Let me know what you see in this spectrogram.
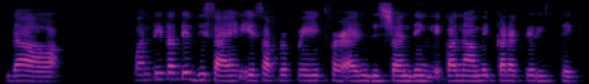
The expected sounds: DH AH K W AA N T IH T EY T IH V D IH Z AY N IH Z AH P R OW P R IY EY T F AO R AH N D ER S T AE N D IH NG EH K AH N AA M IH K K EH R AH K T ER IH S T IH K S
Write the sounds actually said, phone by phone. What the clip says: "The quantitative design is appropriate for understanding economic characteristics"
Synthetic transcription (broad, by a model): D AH K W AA N T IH T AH T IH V D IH S AY N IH S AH P R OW P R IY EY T F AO R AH N D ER S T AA N D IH NG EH K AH N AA M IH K K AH R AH K T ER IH S T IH K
